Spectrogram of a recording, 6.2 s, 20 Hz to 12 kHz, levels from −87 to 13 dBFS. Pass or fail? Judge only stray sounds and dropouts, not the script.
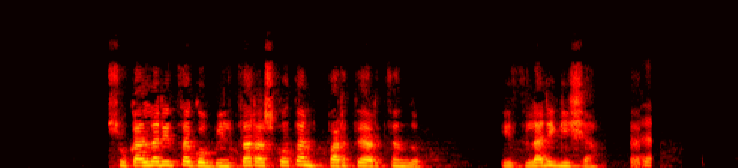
fail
